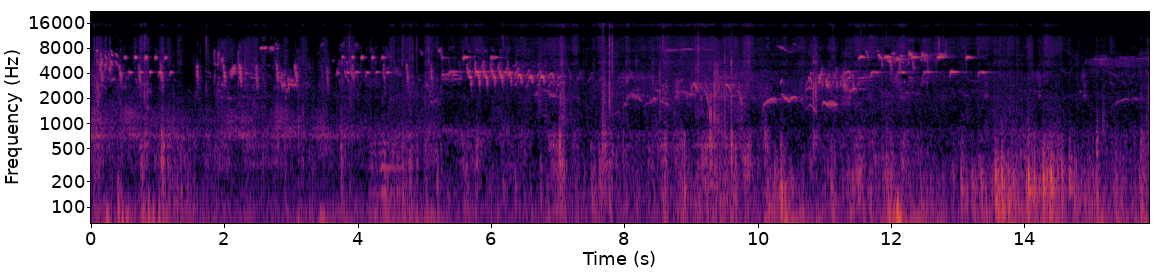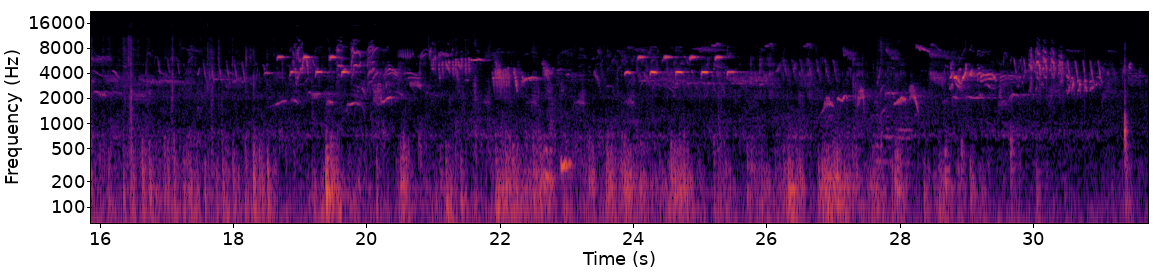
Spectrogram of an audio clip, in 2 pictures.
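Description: Small songbirds chirping and singing on and off, in quick series of short, evenly spaced high notes, over scattered low thuds and rustles.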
